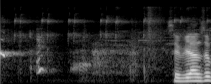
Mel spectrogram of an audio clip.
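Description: A talking voice, broken by a pause of about a second and a half that holds only a brief high rising sound, a short low blip and faint background noise, before the talking resumes near the end.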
